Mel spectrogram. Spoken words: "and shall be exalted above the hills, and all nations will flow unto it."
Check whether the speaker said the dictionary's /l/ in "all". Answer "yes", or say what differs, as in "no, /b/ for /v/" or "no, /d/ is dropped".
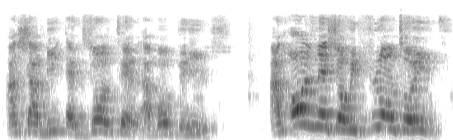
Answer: yes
